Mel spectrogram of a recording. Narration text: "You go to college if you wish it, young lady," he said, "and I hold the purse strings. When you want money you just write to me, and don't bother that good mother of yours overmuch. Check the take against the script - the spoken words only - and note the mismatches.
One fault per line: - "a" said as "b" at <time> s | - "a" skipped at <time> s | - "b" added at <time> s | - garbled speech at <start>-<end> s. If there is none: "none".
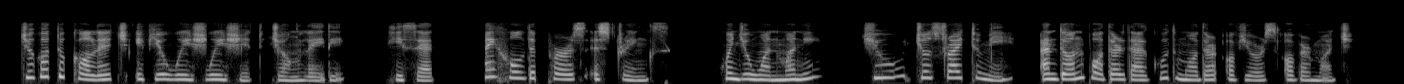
- "wish" added at 2.0 s
- "and" skipped at 4.4 s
